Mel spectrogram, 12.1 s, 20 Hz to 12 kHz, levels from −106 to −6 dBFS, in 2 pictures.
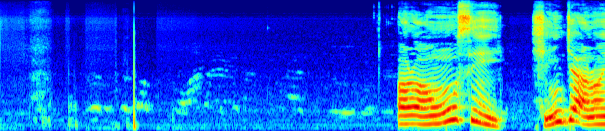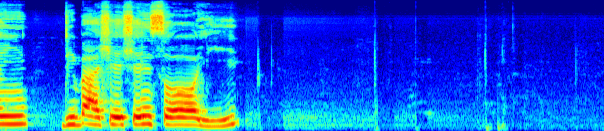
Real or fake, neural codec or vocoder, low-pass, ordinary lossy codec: real; none; none; none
